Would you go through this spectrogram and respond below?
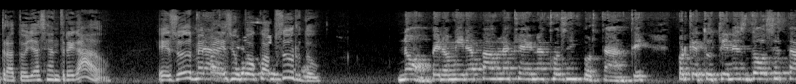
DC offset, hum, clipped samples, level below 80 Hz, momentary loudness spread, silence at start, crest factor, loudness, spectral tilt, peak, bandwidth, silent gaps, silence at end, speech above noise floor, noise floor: under 0.1%; none; under 0.1%; -54 dBFS; 6 LU; 0 s; 12 dB; -17 LUFS; -3.5 dB/octave; -6 dBFS; 13.5 kHz; none; 0 s; 29 dB; -47 dBFS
